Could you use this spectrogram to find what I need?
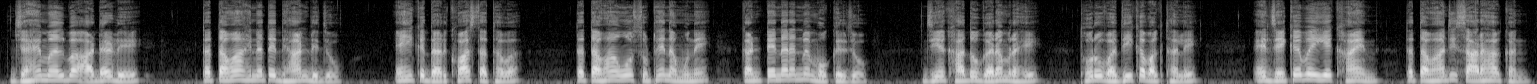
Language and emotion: Sindhi, neutral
